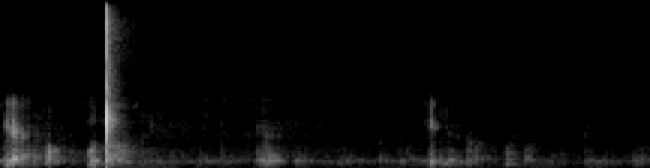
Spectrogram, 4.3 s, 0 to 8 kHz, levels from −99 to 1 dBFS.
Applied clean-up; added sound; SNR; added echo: neural mask model DeepFilterNet 3.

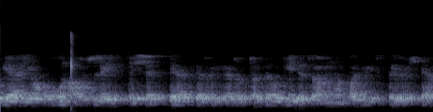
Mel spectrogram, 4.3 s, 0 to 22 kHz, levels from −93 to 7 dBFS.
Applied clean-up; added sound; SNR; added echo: none; Finger snapping; 20 dB; reverberation time 0.7 s.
